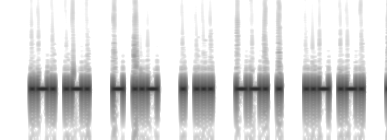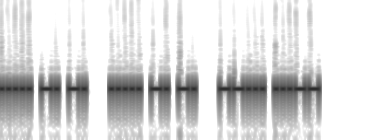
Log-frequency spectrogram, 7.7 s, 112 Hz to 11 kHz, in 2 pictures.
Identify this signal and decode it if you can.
Morse code, heard as a keyed tone, about 36 wpm, 600 Hz. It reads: RR TU ES GE UR 5NN 5NN 73
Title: SOTA QSO Practice 35wpm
